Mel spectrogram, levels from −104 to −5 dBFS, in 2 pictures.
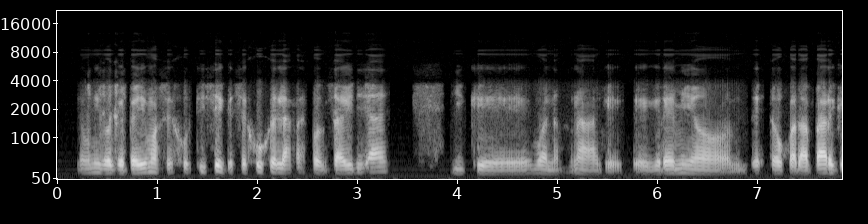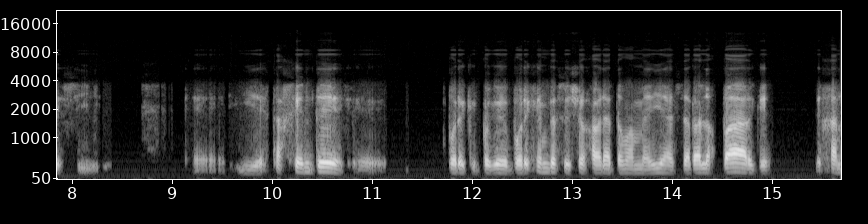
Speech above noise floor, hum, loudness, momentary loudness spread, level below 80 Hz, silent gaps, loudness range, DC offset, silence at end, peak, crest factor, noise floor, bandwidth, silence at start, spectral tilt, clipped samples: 47 dB; 50 Hz at -85 dBFS; -28 LUFS; 19 LU; -84 dBFS; none; 6 LU; under 0.1%; 0 s; -8 dBFS; 20 dB; -75 dBFS; 8 kHz; 0.25 s; -5.5 dB/octave; under 0.1%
